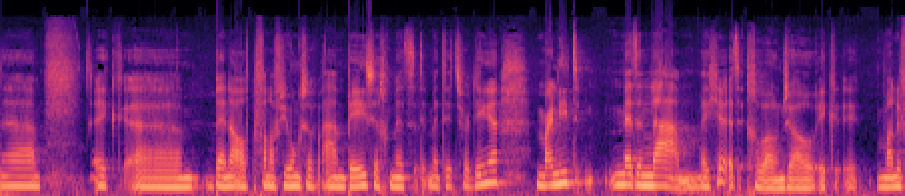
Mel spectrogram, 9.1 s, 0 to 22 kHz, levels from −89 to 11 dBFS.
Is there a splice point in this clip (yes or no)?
yes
